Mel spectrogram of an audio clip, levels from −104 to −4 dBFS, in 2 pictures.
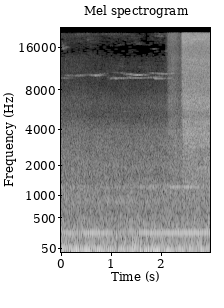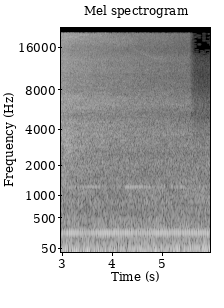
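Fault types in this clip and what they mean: No faults detected in this everyday-sound clip; nothing in it calls for technical correction.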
